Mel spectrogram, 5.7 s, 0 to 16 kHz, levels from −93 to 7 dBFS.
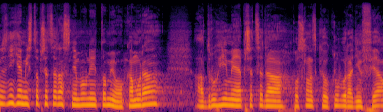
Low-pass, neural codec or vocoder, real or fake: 14.4 kHz; none; real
